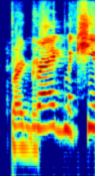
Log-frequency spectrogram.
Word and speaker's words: Greg McKeown: And it's also this quote that we pulled from the book Essentialism by, how do you pronounce the author's name? Greg McKeown.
